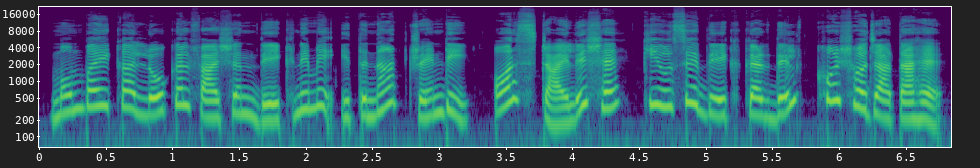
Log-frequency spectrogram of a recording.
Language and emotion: Hindi, happy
